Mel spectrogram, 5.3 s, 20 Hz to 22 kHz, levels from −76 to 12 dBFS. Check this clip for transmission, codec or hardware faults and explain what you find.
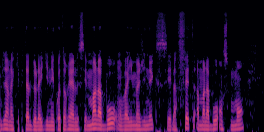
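One processing fault runs through the whole speech clip: overdone noise removal. A noise reduction stage was applied far too aggressively to a noisy recording. It estimates a noise floor and pushes any frequency band near that estimate down hard or shuts it off. The quieter parts of the speech fall near that floor too and get removed with the noise. The background drops and breaks up into twinkling specks.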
